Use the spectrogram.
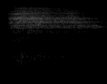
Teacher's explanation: you don't stop the airflow the same way as we do for B and P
